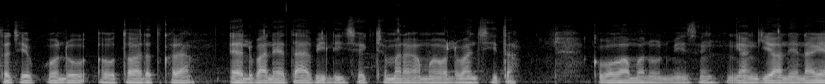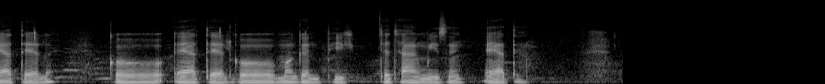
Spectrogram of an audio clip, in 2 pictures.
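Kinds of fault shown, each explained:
Audio dropout to a faint residue: at 14.48 s the speech stops abruptly in mid-flow rather than pausing or fading, and it never returns before the clip ends. What fills the gap is steady hiss, roughly 35 dB below the speech level. That points to the path after the break staying live, most likely because the wanted signal was lost upstream while the later gain stages kept passing their own noise.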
